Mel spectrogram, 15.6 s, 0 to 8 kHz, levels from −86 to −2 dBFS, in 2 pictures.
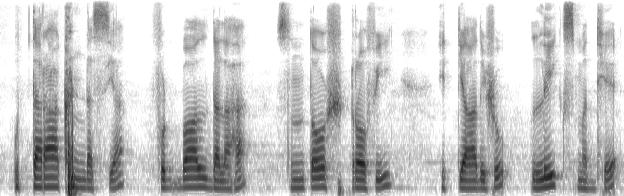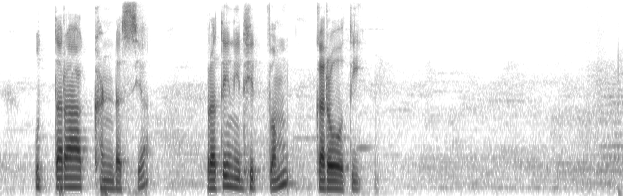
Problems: none marked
